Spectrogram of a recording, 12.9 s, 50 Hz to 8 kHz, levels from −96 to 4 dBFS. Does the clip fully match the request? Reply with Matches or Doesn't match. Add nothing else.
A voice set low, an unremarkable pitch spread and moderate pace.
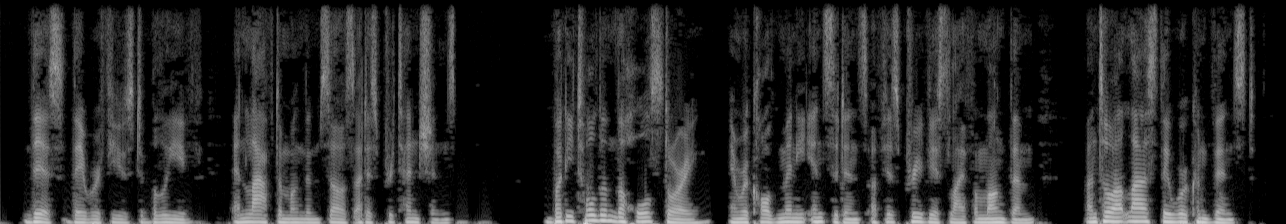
Matches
